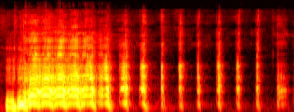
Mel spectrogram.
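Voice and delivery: long, high-pitched cackling laugh; big derisive belly laugh; loud mocking laugh. Real, not acted. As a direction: burst out laughing, then let it die away. Laughs at own jeering punchline.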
